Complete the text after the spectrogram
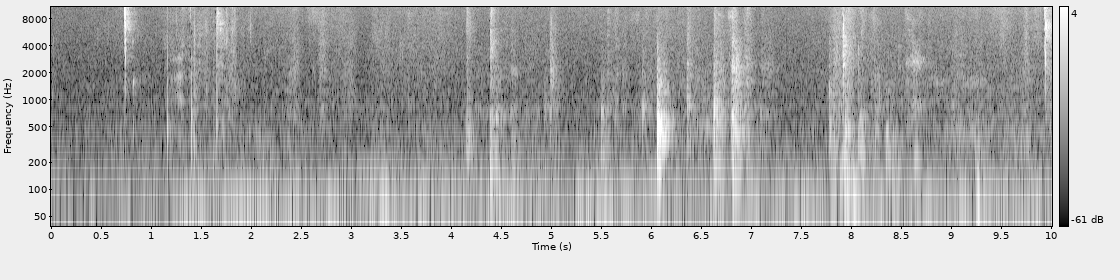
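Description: Clothing rustles and things knock as a young woman moves about.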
